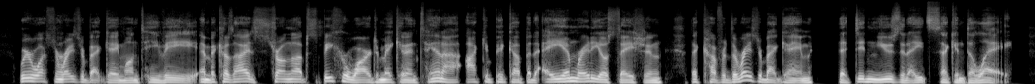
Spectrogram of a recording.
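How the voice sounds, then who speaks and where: A fairly low-pitched man with an Arkansas accent at a very fast pace and very even loudness, dry and close with no echo, in a very clean recording against a silent background. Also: ordinary pitch variation. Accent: Southern US (Arkansas). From Arkansas, US South. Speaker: former prison inmate. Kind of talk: casual interview chat.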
